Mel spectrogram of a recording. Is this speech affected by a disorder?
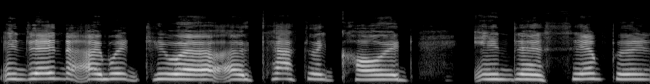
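Yes: cerebral palsy; from birth.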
